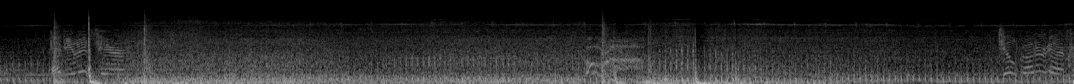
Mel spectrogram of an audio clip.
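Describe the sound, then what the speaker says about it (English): A tilt rotor aircraft drones steadily in the Broken Arrow strategy game, a continuous engine roar running throughout, with brief radio-style voice chatter and short clicks layered over it. "Tilt rotor aircraft here"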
